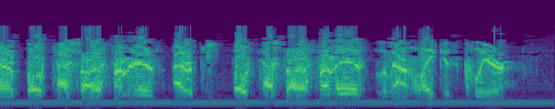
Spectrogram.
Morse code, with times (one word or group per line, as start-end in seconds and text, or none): none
